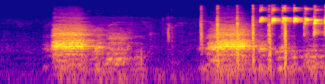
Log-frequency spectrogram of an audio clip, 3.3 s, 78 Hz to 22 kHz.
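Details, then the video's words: Young three-month-old lovebird learning to chatter (ngekek): two harsh, raspy bursts, then a rapid run of shrill, high squeaky notes repeated several times a second. "LOVE BIRD PAUD 3 BULAN BELAJAR NGEKEK !!!"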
